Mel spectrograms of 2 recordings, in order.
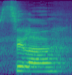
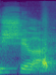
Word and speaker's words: Scilla: you can see there I feel like pronounced it always different Sila Chila we found out that the correct should be Sheila the drive there was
